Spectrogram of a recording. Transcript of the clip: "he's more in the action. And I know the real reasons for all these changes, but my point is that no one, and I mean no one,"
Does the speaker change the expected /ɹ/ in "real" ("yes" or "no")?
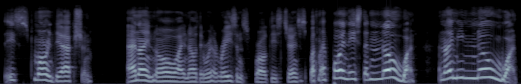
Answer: no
